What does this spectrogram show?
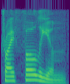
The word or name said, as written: trifolium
